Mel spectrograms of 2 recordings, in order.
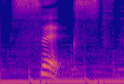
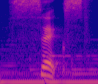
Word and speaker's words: sixth: Sixth. So when that X is over, then you make the th sound. Sixth.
